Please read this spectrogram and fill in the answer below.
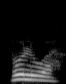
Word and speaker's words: vouloir: Aqui a gente já vai pronunciar, mas bem sutilmente, tá? De uma façon vraiment très subtile. Então, quando eu disser querer em francês, como é que eu falo? Vouloir.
